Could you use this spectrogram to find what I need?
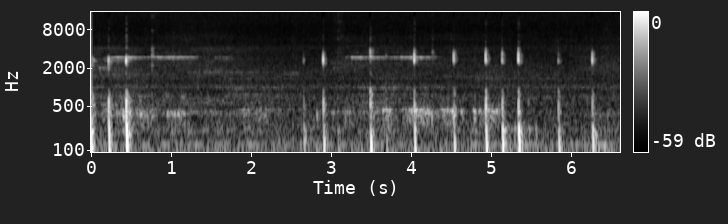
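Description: A stylus taps and scratches on a tablet as writing is added.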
